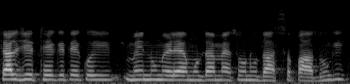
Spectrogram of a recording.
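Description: A woman's voice: mid-range voice, fairly even intonation, fast, smooth, dull audio, lightly acted. A middle-aged woman playing a chatty, meddling village aunty who coaxes and advises her neighbors. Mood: advising. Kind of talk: village comedy skit acting.

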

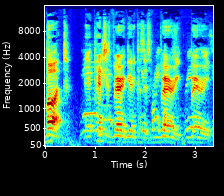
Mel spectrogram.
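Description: A man's voice: mid-range voice, steady tone, moderate pace, a crowd in the background. A young American man talking casually and crudely with a lip full of dip, giving an amateur review. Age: young adult. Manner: crude, profane, slangy. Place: living room, indoors. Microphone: device mic a few feet away.

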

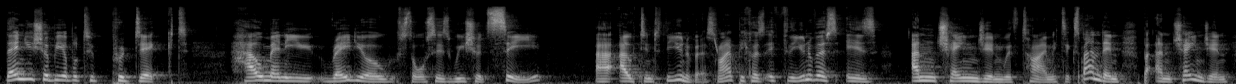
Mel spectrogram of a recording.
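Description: A man's voice: on the high side, expressive, normal speed, a bit bright. A man co-hosting a casual science conversation, explaining astronomy history in a storytelling way with frequent fillers. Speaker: co-host.

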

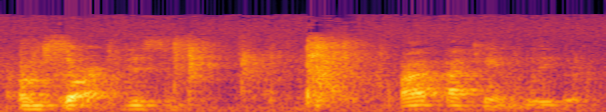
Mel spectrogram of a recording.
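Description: A man's voice: medium pitch, fast talker. A man hosting a homemade comedy sketch show, giving an indignant, mock-serious rant that stammers now and then. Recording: echoey, distant, slightly noisy room.

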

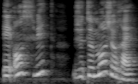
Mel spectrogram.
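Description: A wicked, gullible male wolf from a children's storybook, put on by a woman reading aloud. He booms his lines and drags out his complaints, his voice climbing high and swinging widely. The tone stays theatrical and full of bluster. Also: big pitch swings. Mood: boastful. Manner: loud, exclaiming, drawn-out complaints.

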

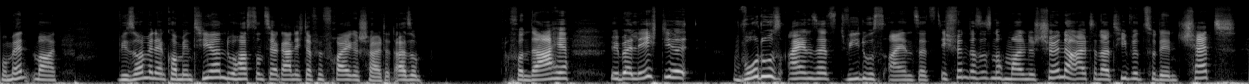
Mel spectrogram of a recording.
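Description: Chatty German-speaking woman, smooth close voice. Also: on the high side, a bit bright, no echo. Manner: chatty, acts out quoted participants. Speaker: online trainer. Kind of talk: casual explanatory tutorial.

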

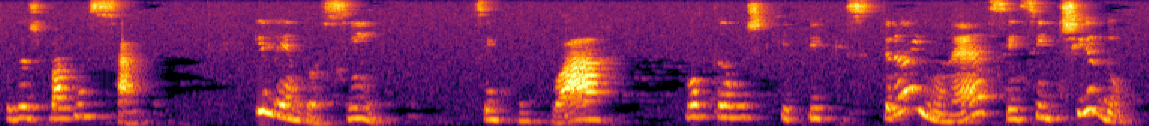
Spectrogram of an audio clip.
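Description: A woman's voice: a little high, big pitch swings, measured pace, poor audio. A Brazilian woman teaching a primary school lesson in a recorded remote class. She talks affectionately and explains step by step, often checking in with her pupils. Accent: Brazilian Portuguese.

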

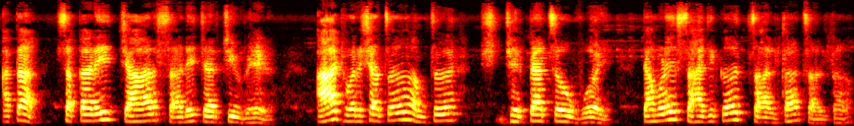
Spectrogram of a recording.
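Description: A man narrating a folk tale in an unhurried storytelling manner, pausing to explain old words with asides. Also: a little high, a little mellow, roomy sound, dull audio.

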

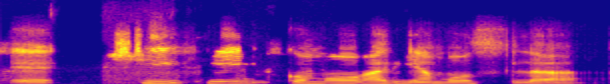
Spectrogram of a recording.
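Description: A woman student asking a question in a live online class, halting and searching for words, over a dull, lo-fi line. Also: mid-range voice, creaky. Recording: dull lo-fi call audio with faint noise.

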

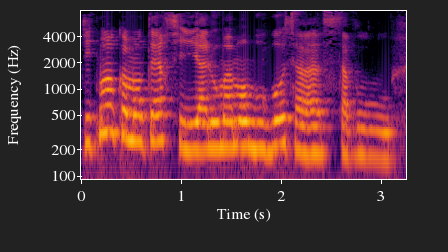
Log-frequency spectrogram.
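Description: A woman's voice: medium pitch, moderate pace. A woman filming a chatty haul vlog indoors under a ring light, bubbly and self-mocking as she talks straight to her viewers. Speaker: haul vlogger, mother of two daughters.

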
